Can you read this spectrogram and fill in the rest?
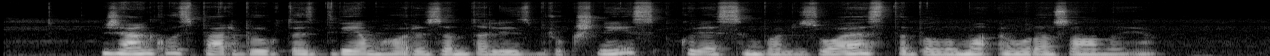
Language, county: Lithuanian, Kaunas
